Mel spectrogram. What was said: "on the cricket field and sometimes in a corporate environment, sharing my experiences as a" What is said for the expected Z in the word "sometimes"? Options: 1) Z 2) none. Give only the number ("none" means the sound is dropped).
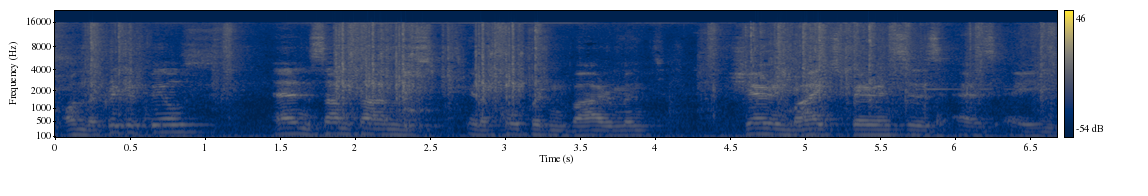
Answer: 1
